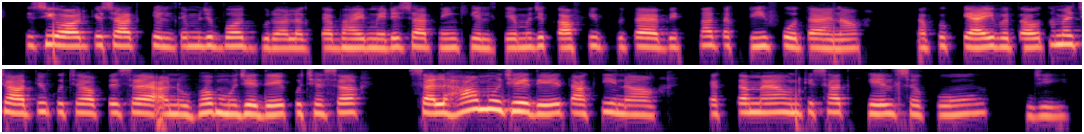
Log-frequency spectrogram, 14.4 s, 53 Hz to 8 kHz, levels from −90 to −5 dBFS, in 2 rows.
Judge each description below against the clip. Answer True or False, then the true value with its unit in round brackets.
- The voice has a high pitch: True (235 Hz)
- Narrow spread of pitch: True (2.2 semitones)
